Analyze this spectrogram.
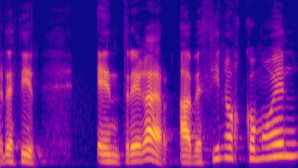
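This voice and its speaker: A man with very wide pitch swings against a quiet background. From Madrid, Spain; Spain. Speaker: mayoral candidate, architect; candidate. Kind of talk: political interview. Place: studio. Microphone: studio mic.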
